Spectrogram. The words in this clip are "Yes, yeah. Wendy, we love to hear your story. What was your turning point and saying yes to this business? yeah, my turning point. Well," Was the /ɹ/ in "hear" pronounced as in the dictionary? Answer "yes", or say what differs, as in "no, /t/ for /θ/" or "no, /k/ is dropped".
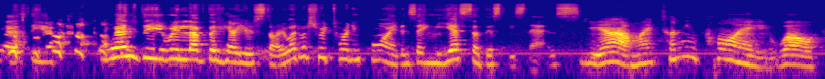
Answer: yes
